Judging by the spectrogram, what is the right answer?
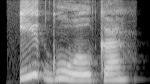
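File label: "needle", Russian; bukvar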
